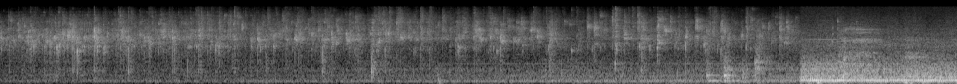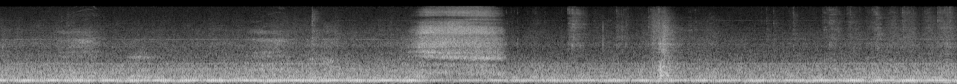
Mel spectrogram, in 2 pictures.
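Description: Panko-breaded chicken cutlets frying in shallow oil in a pan, a dense crackling sizzle. About eight seconds in it gives way to a steady low hum with scattered clicks and one short bright rasp.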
